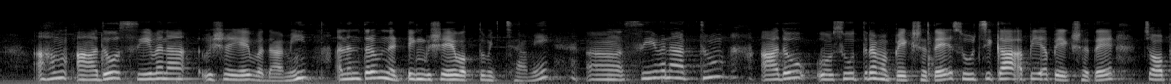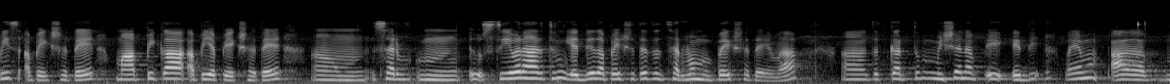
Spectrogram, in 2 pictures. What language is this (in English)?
Sanskrit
